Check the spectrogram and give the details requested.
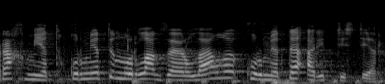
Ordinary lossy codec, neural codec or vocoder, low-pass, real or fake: none; none; 7.2 kHz; real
